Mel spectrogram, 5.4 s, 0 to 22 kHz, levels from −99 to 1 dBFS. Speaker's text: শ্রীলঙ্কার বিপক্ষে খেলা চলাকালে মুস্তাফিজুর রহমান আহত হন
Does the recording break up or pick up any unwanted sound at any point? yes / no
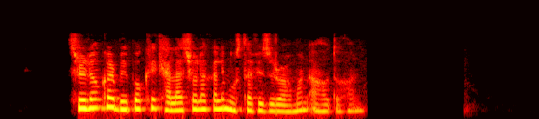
no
